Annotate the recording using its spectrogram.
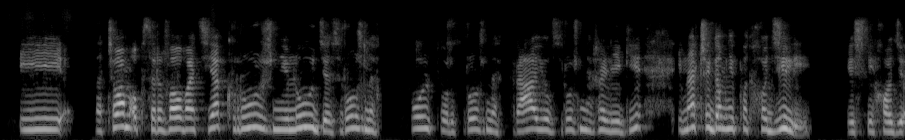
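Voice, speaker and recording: A woman's fairly high, dark, mellow voice at a moderate pace, with ordinary pitch variation, big swings in loudness and a quiet background. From Poland. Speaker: psychologist and project founder. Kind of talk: interview. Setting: online call from Colombia.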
